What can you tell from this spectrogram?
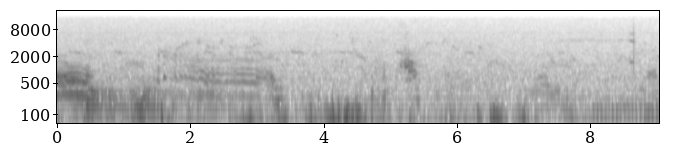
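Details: Wild lions: seven cubs playing around their father, the male Junior Nkuhuma, and jostling to suckle from their mother. Several short harmonic moaning calls over the first three seconds, then scattered low rumbles and thumps, with faint bird notes.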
